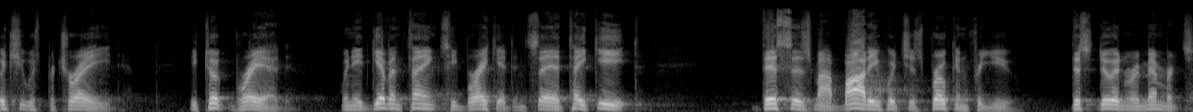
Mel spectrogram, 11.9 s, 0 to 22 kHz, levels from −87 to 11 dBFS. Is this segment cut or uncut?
uncut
